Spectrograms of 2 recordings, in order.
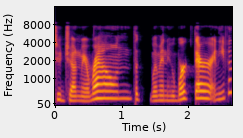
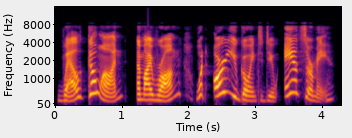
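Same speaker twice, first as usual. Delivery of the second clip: demanding scold; 8 dB louder than usual. Acted. Woman demands answer.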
